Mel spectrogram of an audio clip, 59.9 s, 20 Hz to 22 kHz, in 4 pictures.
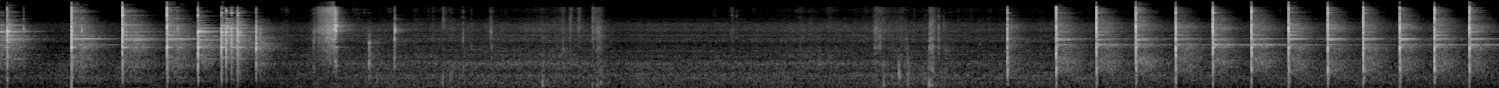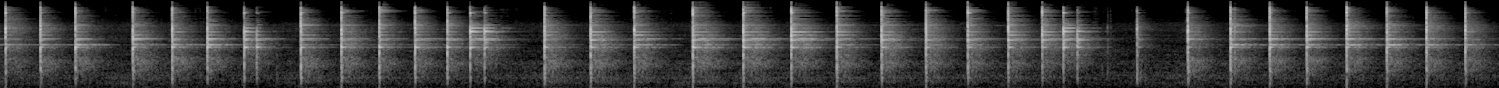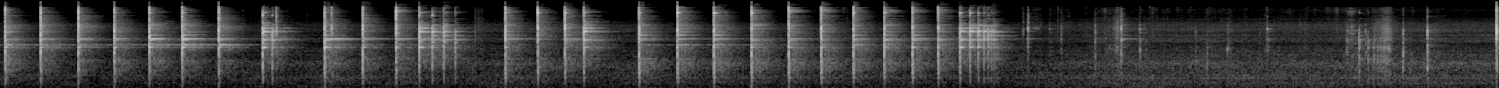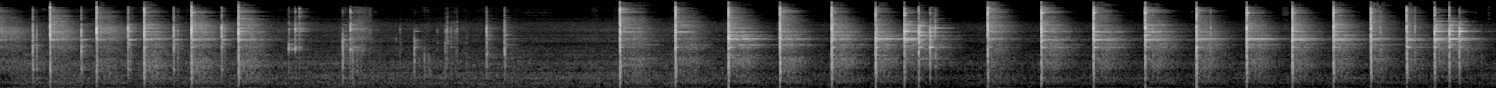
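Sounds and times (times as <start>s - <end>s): anvil ringing: 0.0s - 2.4s, 10.6s - 26.0s, 26.9s - 40.1s, 51.2s - 59.8s
hammer forging on anvil: 0.0s - 2.8s, 10.1s - 40.3s, 44.9s - 49.2s, 51.1s - 59.9s.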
